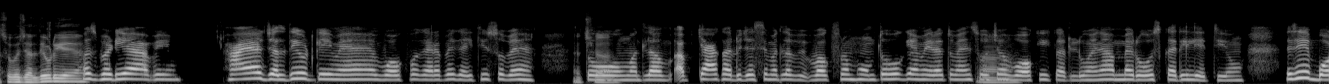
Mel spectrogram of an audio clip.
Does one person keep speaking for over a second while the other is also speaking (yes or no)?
no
